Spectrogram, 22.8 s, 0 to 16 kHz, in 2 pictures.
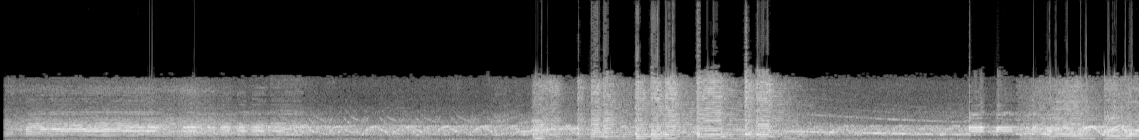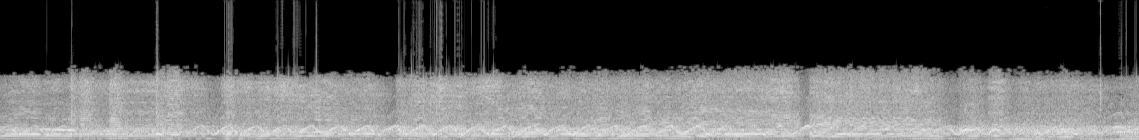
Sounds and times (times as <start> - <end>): Emergency vehicle: 0.0 - 22.7
Outside, urban or manmade: 0.0 - 22.7
Air horn, truck horn: 0.1 - 3.1, 5.3 - 8.0, 10.2 - 22.7.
